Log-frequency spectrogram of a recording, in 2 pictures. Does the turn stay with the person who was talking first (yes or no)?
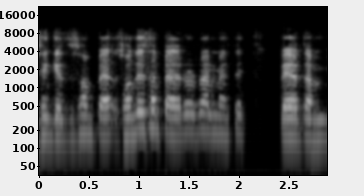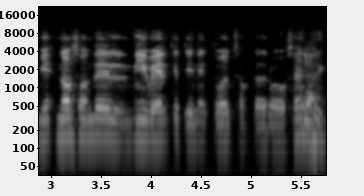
no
